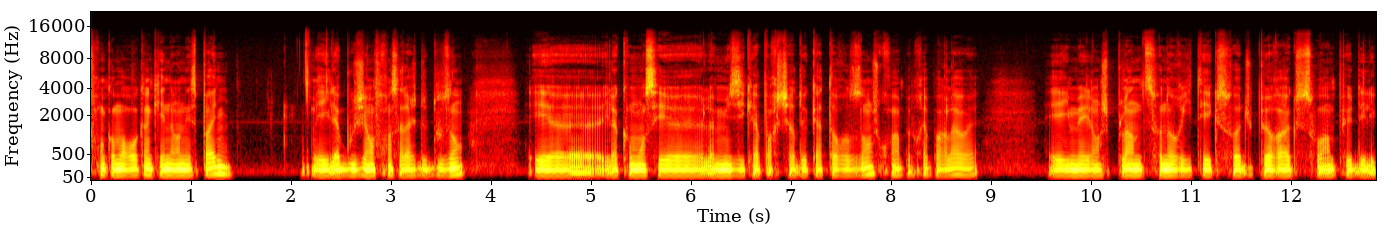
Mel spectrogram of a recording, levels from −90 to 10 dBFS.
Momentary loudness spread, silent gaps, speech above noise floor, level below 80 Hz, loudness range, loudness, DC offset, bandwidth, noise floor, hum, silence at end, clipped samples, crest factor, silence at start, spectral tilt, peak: 9 LU; none; 34 dB; -50 dBFS; 4 LU; -14 LUFS; under 0.1%; 12.5 kHz; -47 dBFS; none; 0 s; under 0.1%; 14 dB; 0 s; -6 dB/octave; 0 dBFS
